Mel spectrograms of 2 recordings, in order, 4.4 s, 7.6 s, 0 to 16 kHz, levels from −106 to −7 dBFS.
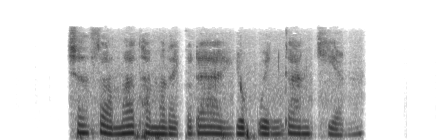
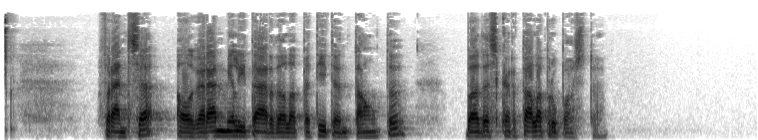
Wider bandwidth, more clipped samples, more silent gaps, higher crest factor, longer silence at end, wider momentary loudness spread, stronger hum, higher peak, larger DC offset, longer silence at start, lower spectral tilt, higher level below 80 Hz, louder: second, 7.8 kHz vs 11.5 kHz; neither; neither; about the same, 18 dB vs 16 dB; second, 0.8 s vs 1.6 s; about the same, 9 LU vs 11 LU; neither; second, -12 dBFS vs 0 dBFS; neither; first, 0.7 s vs 0.05 s; first, -6.5 dB/octave vs -4.5 dB/octave; first, -52 dBFS vs -58 dBFS; second, -29 LUFS vs -14 LUFS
